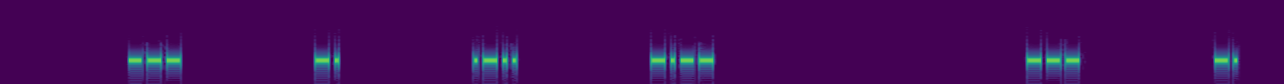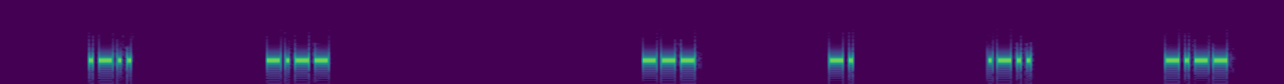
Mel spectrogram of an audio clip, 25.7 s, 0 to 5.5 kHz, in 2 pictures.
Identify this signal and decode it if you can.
Morse code, heard as a keyed tone, about 25 wpm, spaced as for 6 wpm, 600 Hz. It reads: ONLY ONLY ONLY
